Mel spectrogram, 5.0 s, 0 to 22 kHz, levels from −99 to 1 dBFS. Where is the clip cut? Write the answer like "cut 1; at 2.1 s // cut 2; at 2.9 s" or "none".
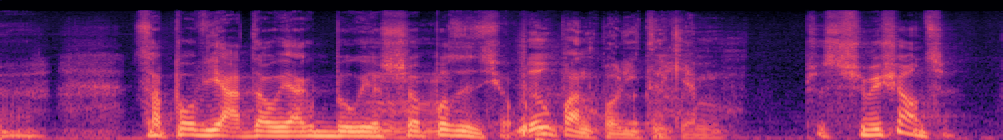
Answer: cut 1; at 2.6 s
